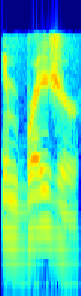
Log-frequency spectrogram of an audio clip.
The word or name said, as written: embrasure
